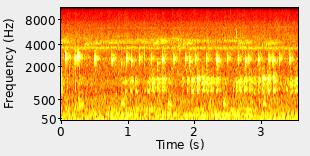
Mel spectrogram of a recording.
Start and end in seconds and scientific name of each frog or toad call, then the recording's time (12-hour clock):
0.0	3.5	Boana faber
0.0	3.5	Elachistocleis bicolor
0.0	3.5	Sphaenorhynchus surdus
0.6	3.5	Boana prasina
11:15pm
